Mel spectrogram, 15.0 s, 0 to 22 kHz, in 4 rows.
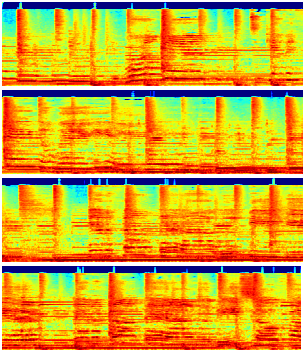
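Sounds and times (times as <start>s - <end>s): band playing a song: 0.0s - 15.0s
guitar: 0.0s - 15.0s
steady drum beat: 0.0s - 15.0s
person singing: 1.6s - 6.4s, 8.6s - 15.0s.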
